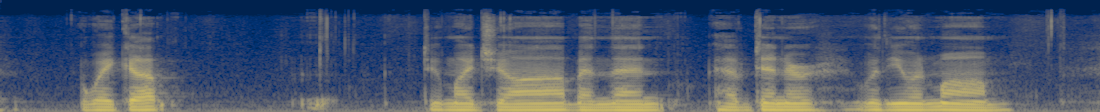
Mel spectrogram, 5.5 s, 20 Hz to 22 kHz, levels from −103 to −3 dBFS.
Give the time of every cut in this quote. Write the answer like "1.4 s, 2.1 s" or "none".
1.9 s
